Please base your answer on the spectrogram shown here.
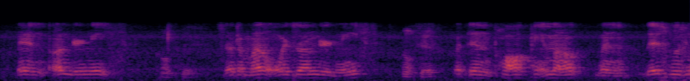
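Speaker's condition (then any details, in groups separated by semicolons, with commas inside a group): Cerebral palsy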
